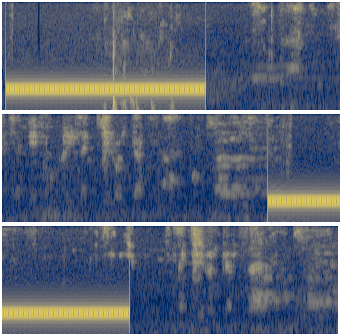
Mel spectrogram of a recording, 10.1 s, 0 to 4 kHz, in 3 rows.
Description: Ringback tone (North America), 440 + 480 Hz.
